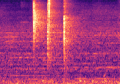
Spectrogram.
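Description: Three sharp clicks in quick succession, about a third of a second apart, over faint background music.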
